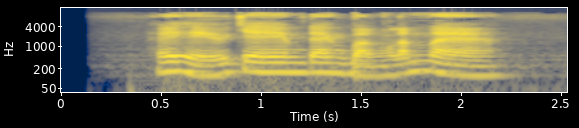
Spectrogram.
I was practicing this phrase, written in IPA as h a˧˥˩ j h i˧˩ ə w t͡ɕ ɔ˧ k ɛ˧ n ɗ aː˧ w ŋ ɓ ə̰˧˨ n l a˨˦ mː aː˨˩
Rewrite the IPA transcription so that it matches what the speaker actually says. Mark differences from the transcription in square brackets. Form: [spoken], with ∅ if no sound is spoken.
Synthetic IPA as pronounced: h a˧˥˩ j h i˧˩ ə w t͡ɕ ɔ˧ [ʔ] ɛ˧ [m] ɗ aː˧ [∅] ŋ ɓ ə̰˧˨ n l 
